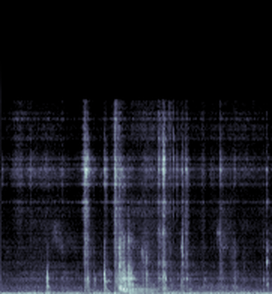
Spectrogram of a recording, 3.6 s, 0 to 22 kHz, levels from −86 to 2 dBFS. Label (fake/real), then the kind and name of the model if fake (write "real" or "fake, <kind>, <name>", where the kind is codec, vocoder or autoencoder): fake, codec, SNAC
